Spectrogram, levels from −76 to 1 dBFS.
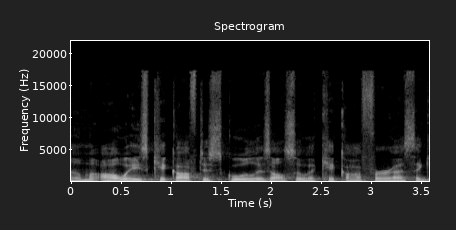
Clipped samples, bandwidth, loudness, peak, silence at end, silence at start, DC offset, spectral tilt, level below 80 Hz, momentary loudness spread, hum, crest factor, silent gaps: under 0.1%; 17.5 kHz; -26 LUFS; -8 dBFS; 0 s; 0 s; under 0.1%; -6 dB/octave; -66 dBFS; 7 LU; none; 18 dB; none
